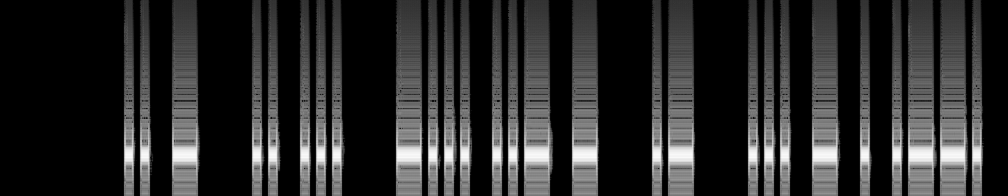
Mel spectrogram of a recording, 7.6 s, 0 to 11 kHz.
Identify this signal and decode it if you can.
Morse code, heard as a keyed tone, about 20 wpm, 700 Hz. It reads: IT IS BUT A STEP
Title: Sentences from Top 1000 Words - Review Part 2 - 20wpm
